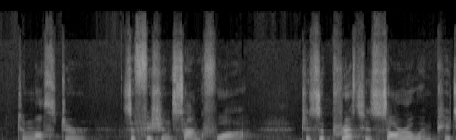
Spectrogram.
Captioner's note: speaking in foreign language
